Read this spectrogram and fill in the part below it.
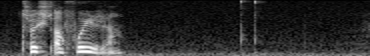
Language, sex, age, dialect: Faroese, female, 36-60, Suðurstreymoy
